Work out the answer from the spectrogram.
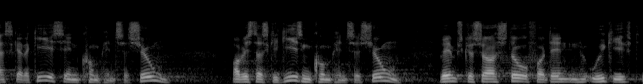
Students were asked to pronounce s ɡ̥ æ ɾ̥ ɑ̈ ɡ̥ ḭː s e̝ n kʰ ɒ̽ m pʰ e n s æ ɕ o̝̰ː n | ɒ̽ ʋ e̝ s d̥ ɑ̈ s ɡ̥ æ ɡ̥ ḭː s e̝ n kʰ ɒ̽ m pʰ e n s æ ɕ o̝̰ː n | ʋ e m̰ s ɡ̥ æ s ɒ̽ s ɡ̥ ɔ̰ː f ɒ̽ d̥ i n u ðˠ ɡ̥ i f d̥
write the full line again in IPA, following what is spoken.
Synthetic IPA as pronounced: s ɡ̥ æ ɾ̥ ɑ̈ ɡ̥ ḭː s e̝ n kʰ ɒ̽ m pʰ e n s æ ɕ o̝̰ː n | ɒ̽ ʋ e̝ s d̥ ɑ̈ s ɡ̥ æ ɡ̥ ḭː s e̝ n kʰ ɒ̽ m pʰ e n s æ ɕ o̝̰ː n | ʋ e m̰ s ɡ̥ æ s ɒ̽ s d̥ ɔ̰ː f ɒ̽ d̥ e n u ðˠ ɡ̥ i f d̥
